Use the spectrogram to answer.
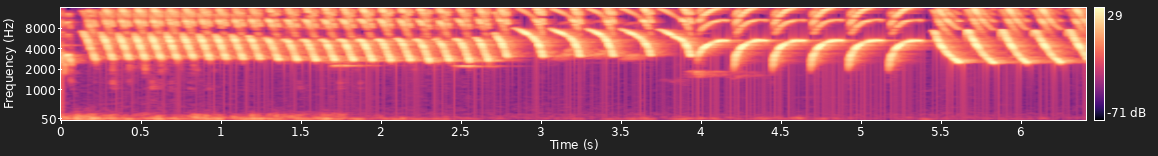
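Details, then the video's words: Canary singing a long rolling song meant to prompt other canaries to answer: rapid series of high, downward-swept whistled notes repeated about twice per second, shifting pace midway, with some low rumbling noise at the start. "Pancingan Kenari Biar Gacor Ngeroll Panjang! Dijamin Kenari Lain Pasti Langsung Nyaut Emosi Ngeroll"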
